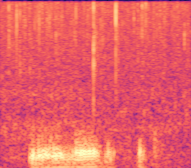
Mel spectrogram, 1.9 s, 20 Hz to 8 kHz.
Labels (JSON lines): {"label": "biophony, growl", "recorder": "SoundTrap 500"}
